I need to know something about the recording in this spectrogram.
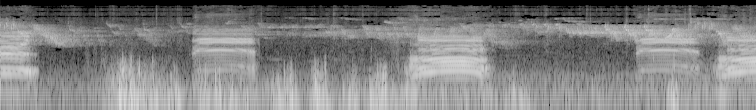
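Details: Cattle in a tame herd walking a mining road toward a green village: three higher-pitched, arching moos about two seconds apart, mixed with low thudding sounds and steady high background hiss.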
